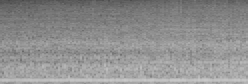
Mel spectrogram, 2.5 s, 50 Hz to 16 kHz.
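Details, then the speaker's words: Older Ruud AC condenser, likely R22, filters just changed: compressor starts with a steady low hum under smooth fan rush, no buzzing or stalling; running and cooling normally. "Hear it? Compressor starting. That's what we want. It's been cooling okay, right?"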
